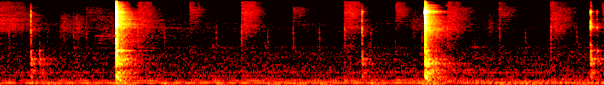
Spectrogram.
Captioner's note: hammer pounding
